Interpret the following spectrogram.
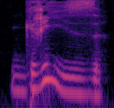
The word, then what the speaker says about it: grise: for the feminine form, grise. Remember? Grise. Alright? So when you add this E, basically it gives you the pronunciation or the possibility to pronounce the previous letter here. It's Z. Grise.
